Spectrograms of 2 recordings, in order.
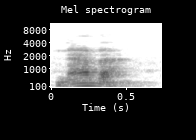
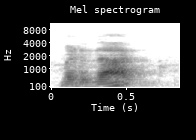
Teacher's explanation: D is going to sound like TH, kind of like in that.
